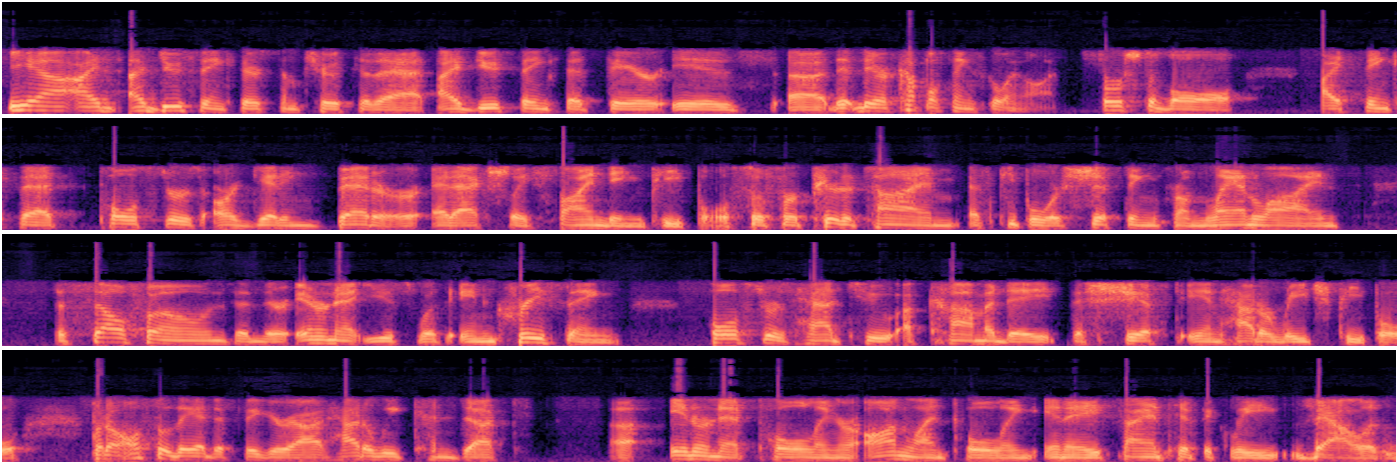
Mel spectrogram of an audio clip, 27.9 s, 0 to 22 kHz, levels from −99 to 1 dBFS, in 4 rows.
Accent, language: American, English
